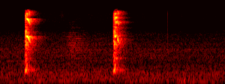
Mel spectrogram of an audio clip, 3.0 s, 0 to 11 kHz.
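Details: At Venlo on 19 February 2021 at 14:50, a peregrine falcon gives two harsh, rasping notes about a second apart over a low steady background hum.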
